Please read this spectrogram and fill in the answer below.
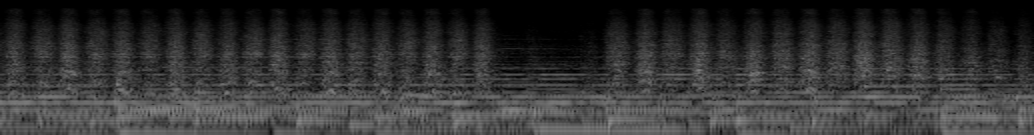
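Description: Handsaw cutting across a thin spruce board, the soundboard of a kokle, in quick even back-and-forth strokes. The sawing pauses briefly a little past halfway, then starts again. Soft instrumental music plays underneath.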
